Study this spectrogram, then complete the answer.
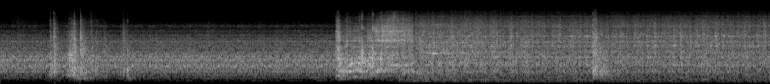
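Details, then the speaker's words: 1966 Chevrolet C10 after basic tune-up with dwell set: a few short bursts, then catches and settles into a steady, even idle around 800 rpm; runs smoothly, better than before. "better I like that way better [Applause] we're like right about 800rpm that's not too bad I'll leave that for now"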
